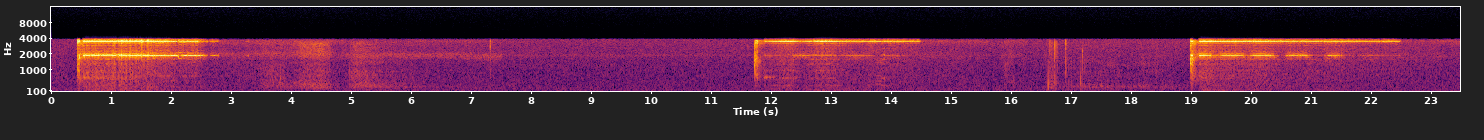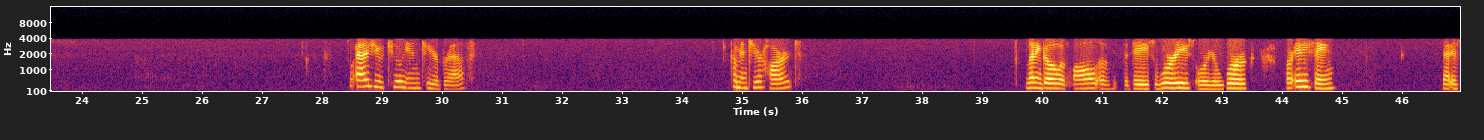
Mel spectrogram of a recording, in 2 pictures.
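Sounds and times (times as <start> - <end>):
bright meditation chime struck: 0.4 - 3.5, 11.7 - 16.3, 19.0 - 24.1
speech: 28.5 - 30.6, 34.8 - 36.0, 39.7 - 45.0, 46.7 - 46.9.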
